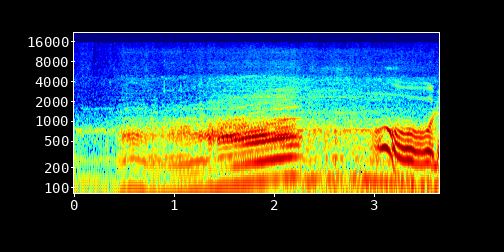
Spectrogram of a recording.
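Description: A Suzuki GSX-S 750 or Honda CB650R motorcycle engine revs up in a smooth rising pitch, drops back, then surges again in a short second burst, close and alone without speech.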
